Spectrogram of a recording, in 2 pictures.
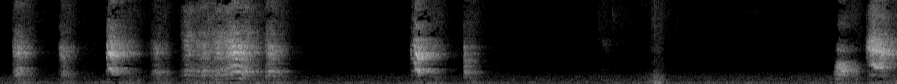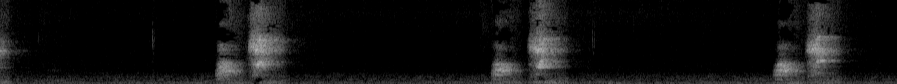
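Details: Pet cockatiel imitating its owner's sneeze and chattering: a burst of clustered noisy squawks, then paired hissing bursts that sound like a sneeze, repeated every two seconds or so in a quiet room.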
